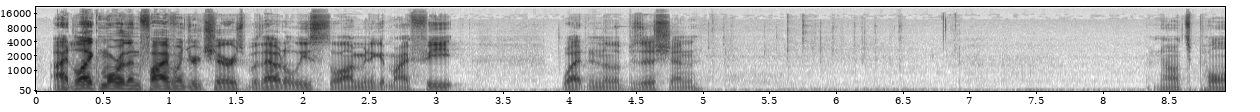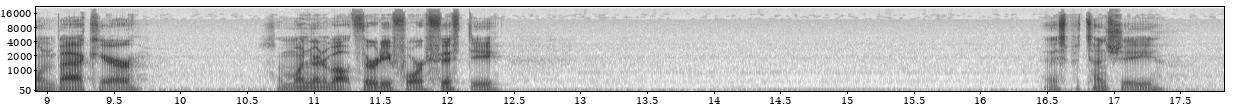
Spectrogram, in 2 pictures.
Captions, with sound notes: I'd like more than 500 shares, but that, at least, will allow me to get my feet wet into the position. (types on keyboard) Now it's pulling back here. So I'm wondering about 34.50. At least, potentially.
